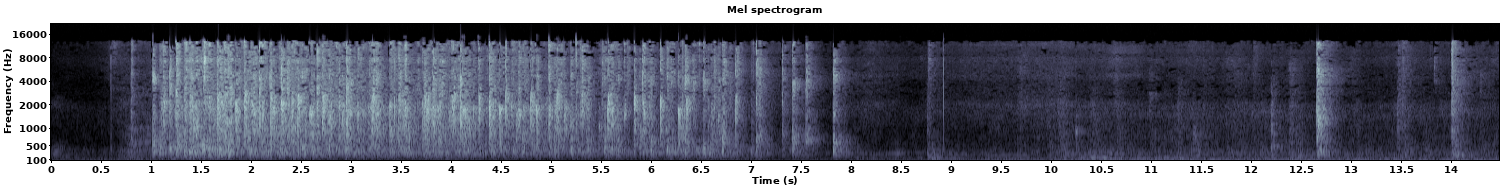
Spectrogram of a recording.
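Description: A roomful of people applauding, starting about a second in and dying away after about six seconds, followed by quieter murmuring and one sharp hit near the end.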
